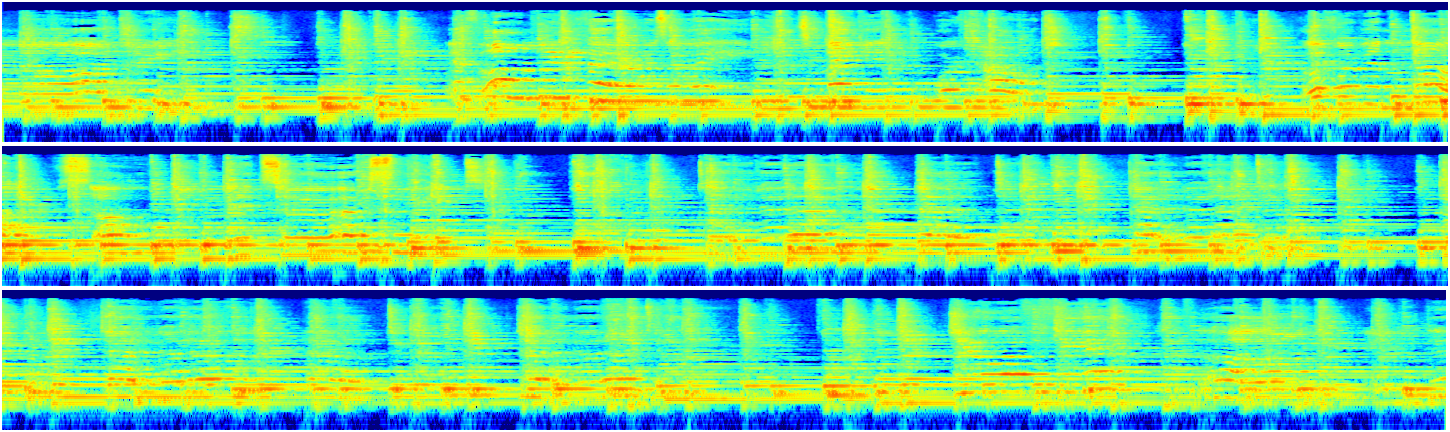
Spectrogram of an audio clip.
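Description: Ukulele strummed in a steady rhythm of chords, with the echo of a small, bare room.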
